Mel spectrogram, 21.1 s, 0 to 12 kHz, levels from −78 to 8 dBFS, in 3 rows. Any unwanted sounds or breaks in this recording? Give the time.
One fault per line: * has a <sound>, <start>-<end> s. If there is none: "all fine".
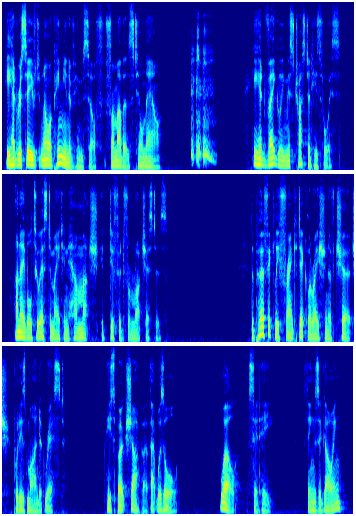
* has a throat clearing, 3.8-4.3 s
